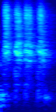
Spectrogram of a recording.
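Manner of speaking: unvoiced "ch-ch" to call a cat; cat-luring clicks. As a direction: coax a cat over with tongue noises. Trying to get, like, lure a cat.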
